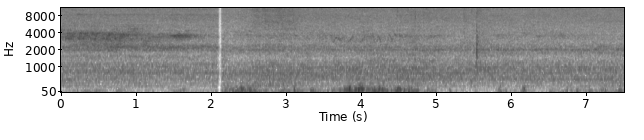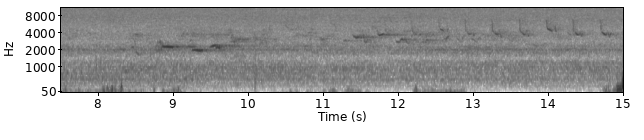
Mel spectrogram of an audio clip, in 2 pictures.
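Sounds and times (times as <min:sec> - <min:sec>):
bird chirping: 0:08.3 - 0:15.0.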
